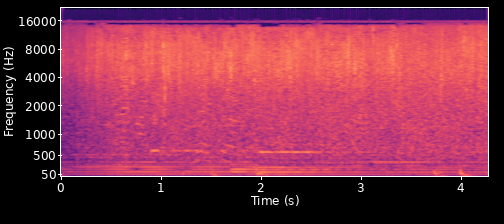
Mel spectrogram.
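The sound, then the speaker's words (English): Rain falls outside an office as a soft, steady hiss of drops, with low sustained tones humming underneath throughout. “Outside his office, he sits in the rain.”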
